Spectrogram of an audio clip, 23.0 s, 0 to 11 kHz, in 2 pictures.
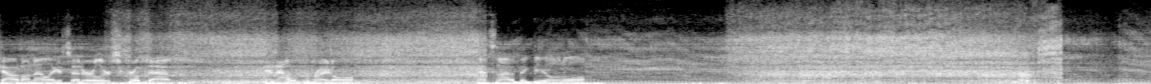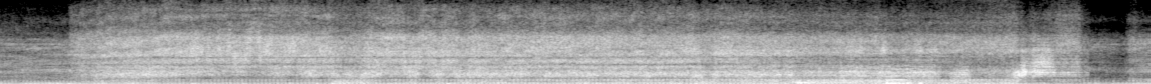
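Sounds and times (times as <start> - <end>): pressure washer motor drone: 0.0 - 23.0
hiss of water jet: 1.2 - 4.9, 7.3 - 10.7, 12.2 - 22.4.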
